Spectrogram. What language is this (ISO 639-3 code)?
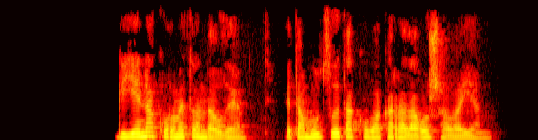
eus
